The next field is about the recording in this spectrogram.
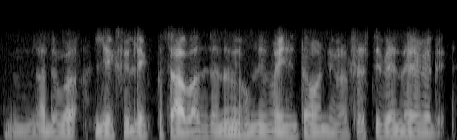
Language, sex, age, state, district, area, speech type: Manipuri, male, 18-30, Manipur, Kakching, rural, conversation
